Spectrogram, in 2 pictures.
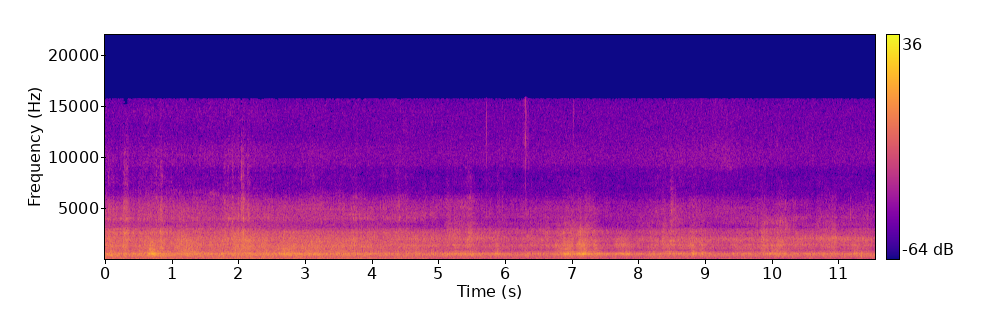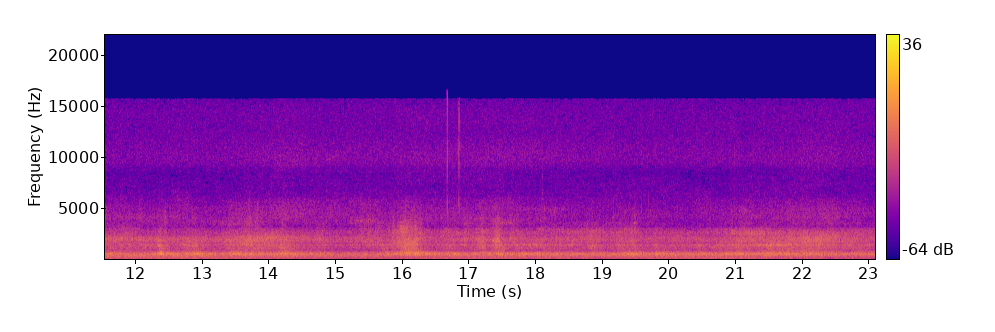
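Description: Freight train of tank wagons rolling away on the rails, its wheel rumble slowly fading, with a steady tone held throughout and a few sharp clicks, the loudest about seven seconds in.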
